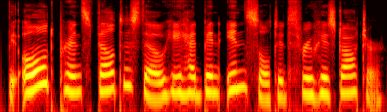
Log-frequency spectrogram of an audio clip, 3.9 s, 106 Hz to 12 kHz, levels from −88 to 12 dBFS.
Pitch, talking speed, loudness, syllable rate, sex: 245 Hz, 200 wpm, -18 LUFS, 4.8 syllables/s, female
